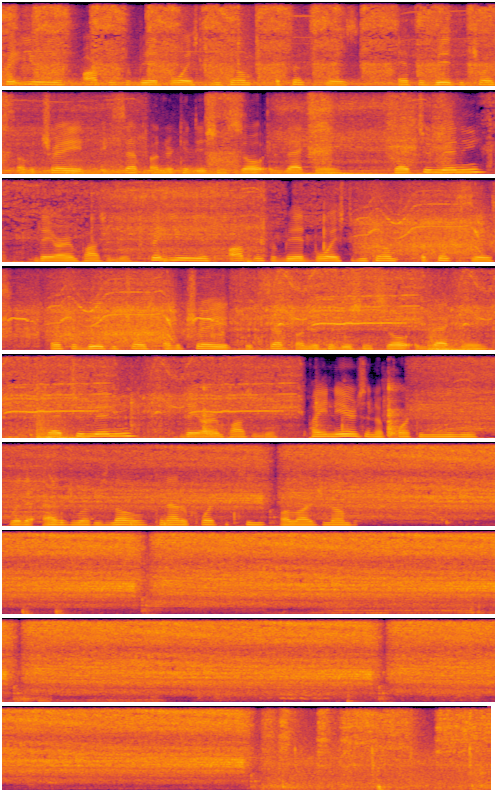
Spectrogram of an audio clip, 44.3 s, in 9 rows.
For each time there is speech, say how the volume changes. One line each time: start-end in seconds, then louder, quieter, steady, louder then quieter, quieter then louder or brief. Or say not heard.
0.0-28.2 steady.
